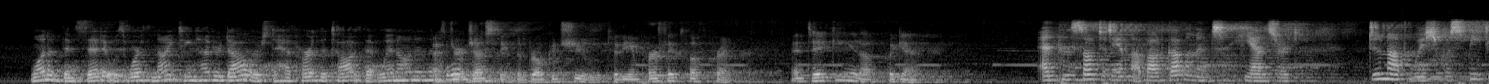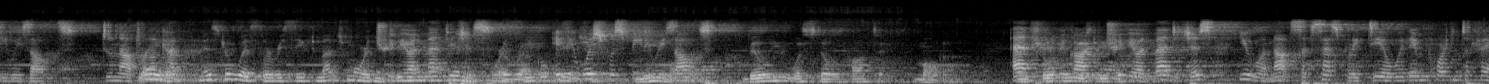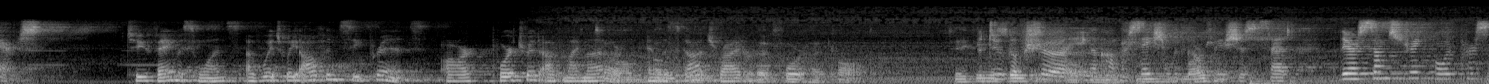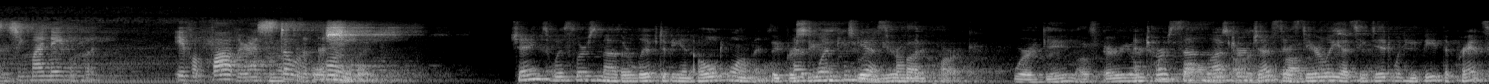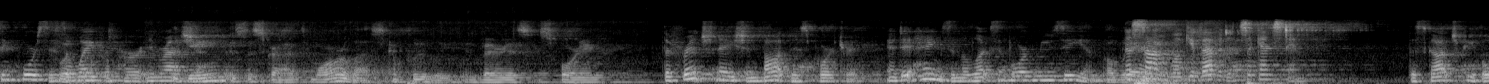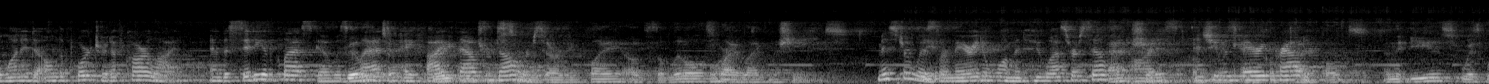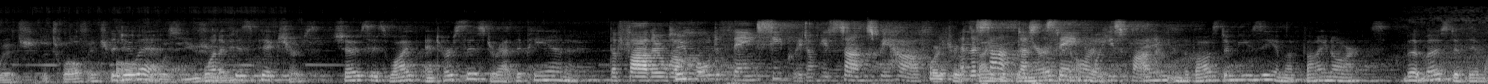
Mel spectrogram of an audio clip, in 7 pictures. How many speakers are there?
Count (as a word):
three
